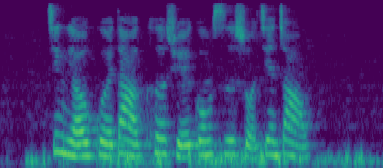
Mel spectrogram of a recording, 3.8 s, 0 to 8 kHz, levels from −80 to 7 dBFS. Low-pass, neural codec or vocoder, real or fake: 7.2 kHz; none; real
